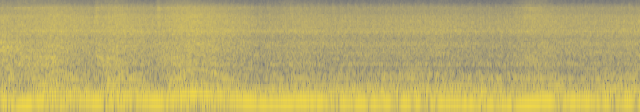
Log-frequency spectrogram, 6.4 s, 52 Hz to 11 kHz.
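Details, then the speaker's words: 1946 Hudson Commodore six, first start after head removal and decarbonizing for low compression, fresh oil and water, temporary 12 V battery: steady, even low rumble settling into a healthy idle, no knocks or misses, oil light off. "man that's great awesome car is actually idling now it's running which is freaking awesome you don't have to do anything with that engine"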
